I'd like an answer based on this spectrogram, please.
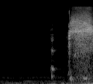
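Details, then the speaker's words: Woman's candle-induced sneeze, with a triple sneeze remarked on right after: a short voiced intake, then one sudden, hissing burst of air; sneeze. "whoa a rare triple guys you're making history or I'm making history you're hearing it I guess"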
